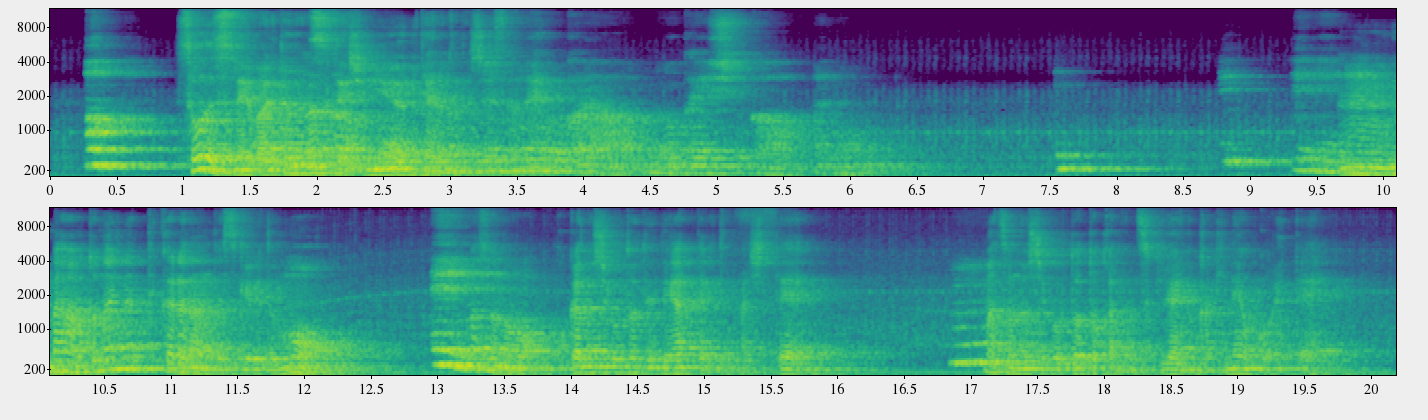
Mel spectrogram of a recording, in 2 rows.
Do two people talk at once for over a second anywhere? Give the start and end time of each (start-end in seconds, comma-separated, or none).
1.2-3.8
